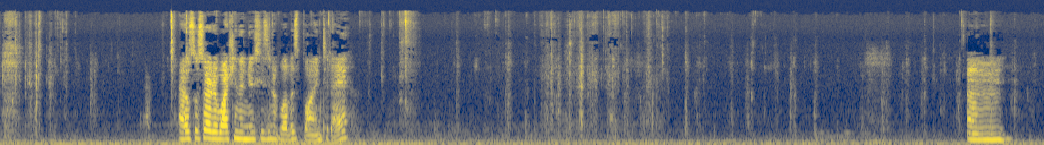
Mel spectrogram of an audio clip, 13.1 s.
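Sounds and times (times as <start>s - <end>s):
soft crunchy chewing: 0.0s - 2.4s, 4.4s - 13.0s.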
